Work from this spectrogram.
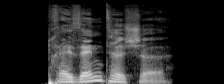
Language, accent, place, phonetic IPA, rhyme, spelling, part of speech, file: German, Germany, Berlin, [pʁɛˈzɛntɪʃə], -ɛntɪʃə, präsentische, adjective, De-präsentische.ogg
- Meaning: inflection of präsentisch: 1. strong/mixed nominative/accusative feminine singular 2. strong nominative/accusative plural 3. weak nominative all-gender singular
